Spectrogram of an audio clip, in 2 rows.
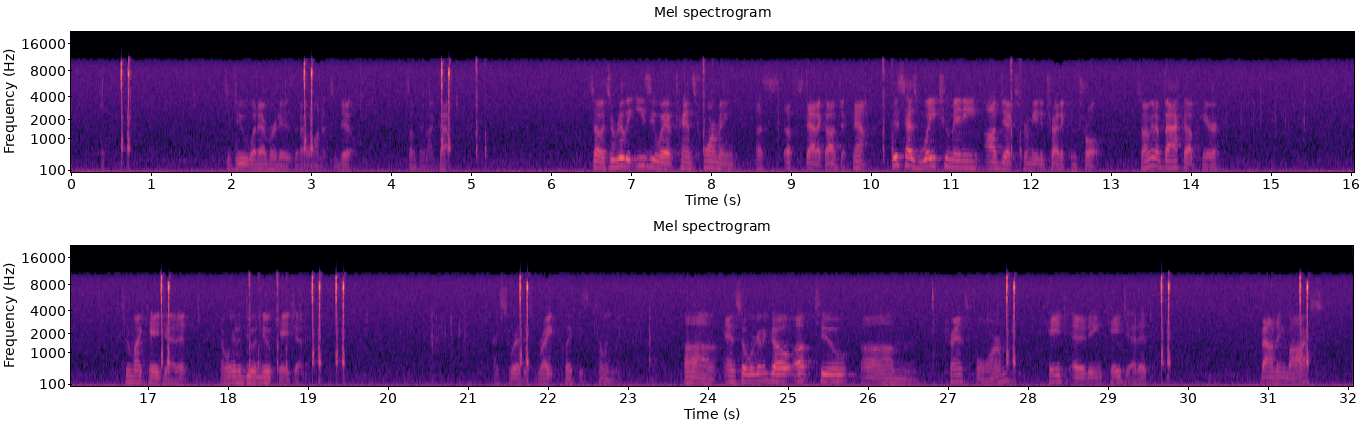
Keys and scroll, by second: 13.4 ctrl+z, 20.4 Escape.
